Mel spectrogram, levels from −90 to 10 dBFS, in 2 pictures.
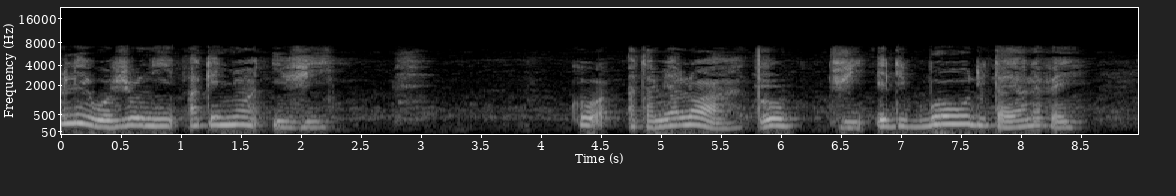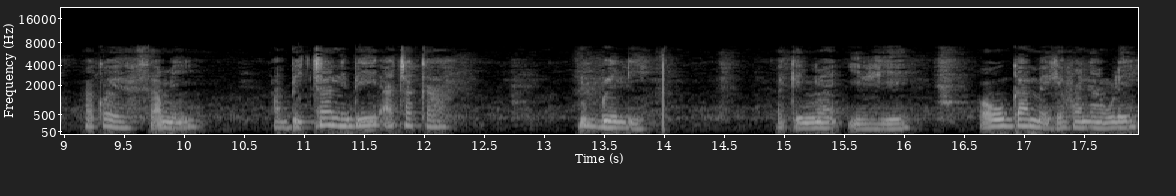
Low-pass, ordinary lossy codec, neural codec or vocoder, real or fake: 7.2 kHz; AAC, 32 kbps; codec, 16 kHz, 16 kbps, FreqCodec, larger model; fake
